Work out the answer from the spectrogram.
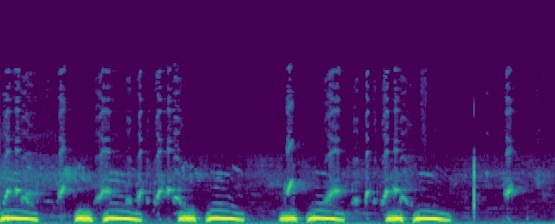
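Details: Spotted dove from the Central Highlands, a lure bird, cooing loud, mellow notes in repeated groups of two or three, each note slightly falling, over a faint low hum.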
